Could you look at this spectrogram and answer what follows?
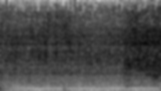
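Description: Marinated chicken sizzles loudly and steadily in a pan as it cooks for chicken pasta, a dense, continuous frying hiss that swells slightly near the end, with no talking.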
